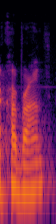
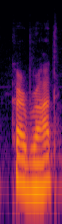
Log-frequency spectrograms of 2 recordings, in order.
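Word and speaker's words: Kharbranth: Carbon. Carbon.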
